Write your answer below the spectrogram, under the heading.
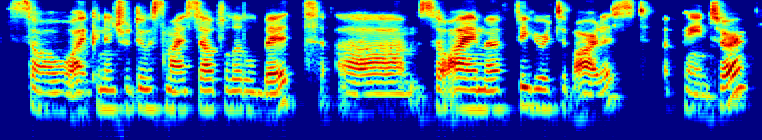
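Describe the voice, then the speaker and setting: Casting: woman, 30s, lower-pitched voice, reflective interview guest talking informally. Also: moderate pace. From Croatia. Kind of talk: informal interview, describing own work.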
